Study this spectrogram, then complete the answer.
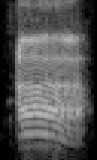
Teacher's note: Huruf halq itu adalah yang pertama hamzah. Bisa kita rasakan dari pangkal, dari paling bawah tenggorokan. A, kemudian ha.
